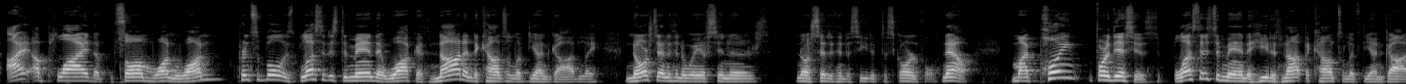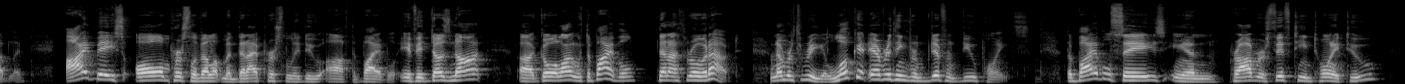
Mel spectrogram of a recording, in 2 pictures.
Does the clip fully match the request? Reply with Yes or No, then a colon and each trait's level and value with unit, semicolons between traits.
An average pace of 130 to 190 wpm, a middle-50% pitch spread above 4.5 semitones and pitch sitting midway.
No: fast, 205 wpm; average, 5.2 semitones; medium, 165 Hz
